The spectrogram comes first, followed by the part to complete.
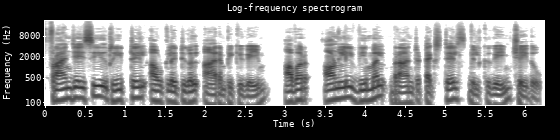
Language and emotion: Malayalam, neutral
